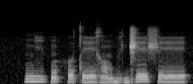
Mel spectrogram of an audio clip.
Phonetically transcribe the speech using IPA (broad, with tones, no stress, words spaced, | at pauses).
ŋiː˦˨pũ˨ ho˧teː˨ɣɔ̃˨bi˨ d͡ʒeː˦ʃeː˧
